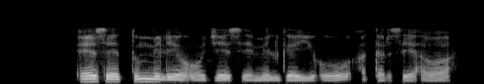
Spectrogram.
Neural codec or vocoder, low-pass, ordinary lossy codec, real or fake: none; 5.4 kHz; AAC, 48 kbps; real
